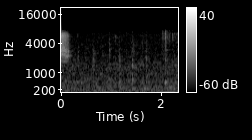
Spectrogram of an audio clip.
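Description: A few faint computer keyboard keystrokes, soft clicks against near silence.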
